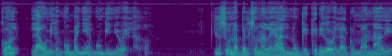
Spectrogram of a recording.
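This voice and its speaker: At a fairly quick pace, a man speaks with medium pitch. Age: 50s. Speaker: salsa dancer. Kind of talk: interview storytelling. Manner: animated.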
